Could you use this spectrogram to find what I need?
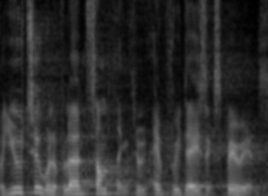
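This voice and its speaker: Noticeable background noise behind a man with a rather high voice. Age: 60s. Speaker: graduation speaker. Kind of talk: commencement speech. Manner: formal.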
